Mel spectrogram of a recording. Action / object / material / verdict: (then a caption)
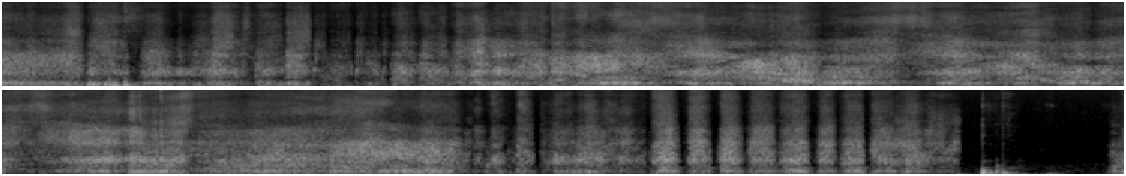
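scrape / foam microphone windscreen / foam / none. A black foam microphone windscreen is scratched and rubbed with the fingertips of one hand. The result is a dense, muffled rustling and scraping that swells and fades. Near the end, sharper, quick scratchy strokes break through.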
